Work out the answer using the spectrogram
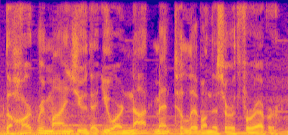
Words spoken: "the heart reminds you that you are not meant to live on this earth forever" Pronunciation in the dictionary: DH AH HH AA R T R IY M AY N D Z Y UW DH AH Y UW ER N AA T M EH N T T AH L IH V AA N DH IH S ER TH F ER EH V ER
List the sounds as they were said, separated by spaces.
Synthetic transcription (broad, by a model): DH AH HH AA R T R IY M AY N D Z Y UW DH AH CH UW ER N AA T M EH N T T AH L IH V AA N DH IH S ER TH F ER EH V ER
